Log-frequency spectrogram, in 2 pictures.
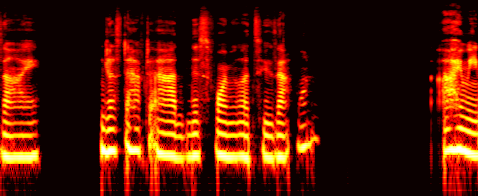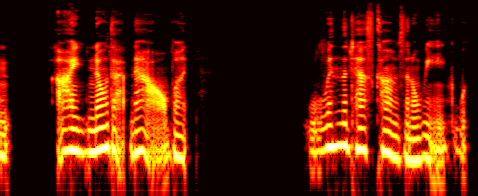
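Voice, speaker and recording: Woman doing a teasing vampire college girl, asmr roleplay, mellow slow voice, very dry close sound, playful. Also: low voice, no echo. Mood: reluctant, earnest. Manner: playful, teasing, drawn-out delivery with breathy asides.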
